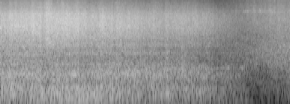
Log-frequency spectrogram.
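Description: A train rumbles past on the tracks.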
